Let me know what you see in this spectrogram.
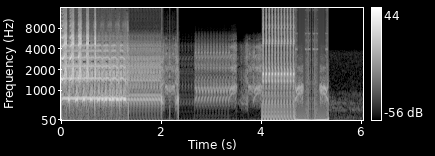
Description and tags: Mike Snue
these are some rEmixes of hello_flowers, the ones here are all the screaming pack hit with some major reverb
cut in audacity, tone and pitch taken down and multiplied compressed,
and run through D.blue Glitch, (mainly a stretcher a pass a crush and
then a gate etc.) There are also some pads made from Massive.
